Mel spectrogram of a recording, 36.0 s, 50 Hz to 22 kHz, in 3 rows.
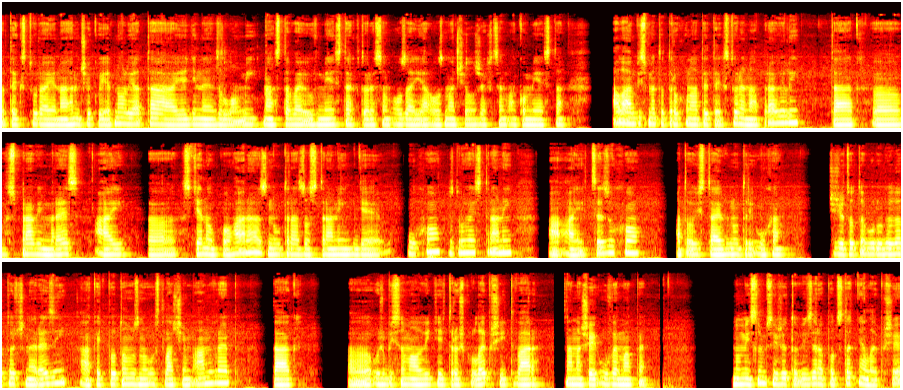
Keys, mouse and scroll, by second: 0.3-3.8 middle drag, 3.8 alt+click, 4.5-11.2 middle drag, 11.2 u, 12.3-13.5 middle drag, 13.5 space, 14.0 space, 15.5 alt+click, 16.5-18.2 middle drag, 18.2 u, 19.3 click, 20.0-28.1 middle drag, 28.1 a, 31.1 u.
